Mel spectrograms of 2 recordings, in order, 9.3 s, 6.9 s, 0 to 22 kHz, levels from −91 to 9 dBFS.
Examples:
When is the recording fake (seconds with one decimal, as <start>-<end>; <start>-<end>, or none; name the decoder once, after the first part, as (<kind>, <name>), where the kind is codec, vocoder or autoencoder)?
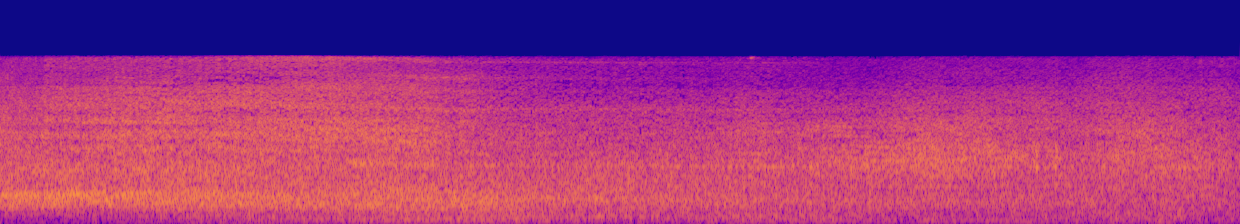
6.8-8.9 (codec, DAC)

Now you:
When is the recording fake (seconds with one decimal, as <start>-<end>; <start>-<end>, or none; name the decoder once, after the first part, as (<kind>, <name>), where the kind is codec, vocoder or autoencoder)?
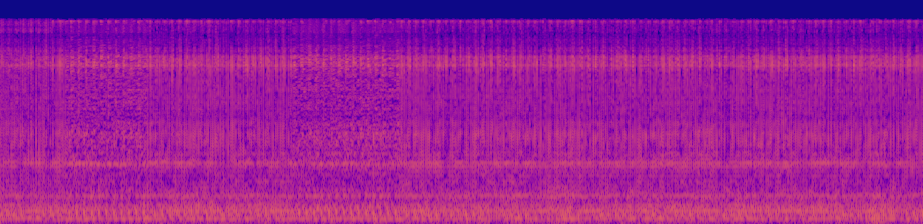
0.0-0.5 (vocoder, BigVGAN v2); 1.1-2.2; 3.0-6.9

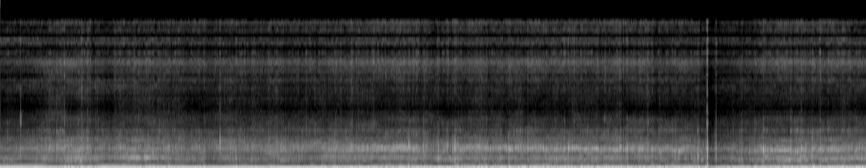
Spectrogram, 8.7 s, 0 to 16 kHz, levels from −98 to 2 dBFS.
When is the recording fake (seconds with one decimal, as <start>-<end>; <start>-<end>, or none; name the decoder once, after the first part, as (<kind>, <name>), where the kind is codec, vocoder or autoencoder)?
0.0-8.7 (codec, SNAC)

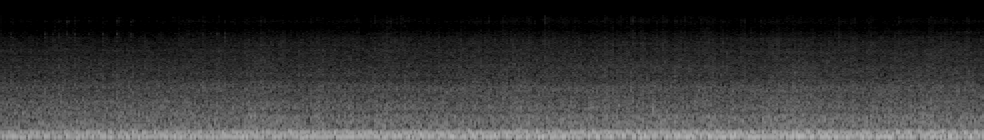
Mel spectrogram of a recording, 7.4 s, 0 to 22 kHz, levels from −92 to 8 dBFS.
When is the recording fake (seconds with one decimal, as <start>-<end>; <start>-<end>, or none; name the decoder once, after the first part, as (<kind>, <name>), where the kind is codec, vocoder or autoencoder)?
0.0-2.6 (vocoder, BigVGAN v2); 3.3-7.4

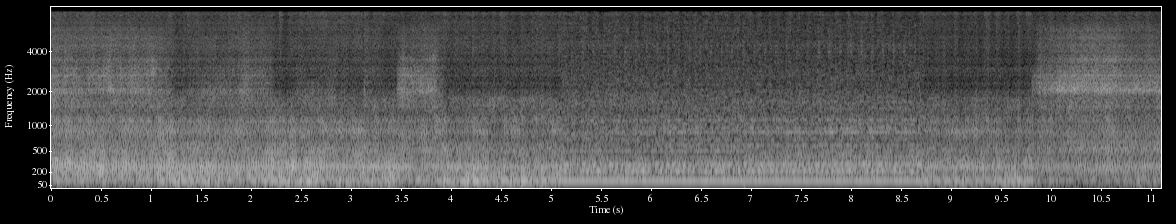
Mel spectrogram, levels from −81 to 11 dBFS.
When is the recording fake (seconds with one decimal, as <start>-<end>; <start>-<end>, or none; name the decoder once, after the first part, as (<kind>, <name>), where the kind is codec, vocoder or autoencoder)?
0.0-5.1 (codec, ZipCodec); 8.7-11.1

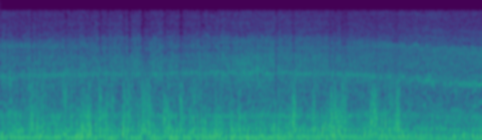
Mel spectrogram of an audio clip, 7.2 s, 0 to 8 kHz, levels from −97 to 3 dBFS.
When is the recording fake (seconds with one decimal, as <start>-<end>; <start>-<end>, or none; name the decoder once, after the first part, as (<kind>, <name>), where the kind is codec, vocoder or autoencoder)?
0.0-4.3 (vocoder, WaveNeXt)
